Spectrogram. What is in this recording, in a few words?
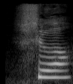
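"she", Mandarin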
